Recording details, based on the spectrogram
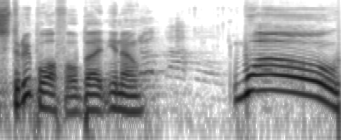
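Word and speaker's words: stroopwafel: can I just check did you pronounce it strobe waffles don't worry about it cuz I I don't know I have some friends in the west and they tell me it's strop waffle but you know waffle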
